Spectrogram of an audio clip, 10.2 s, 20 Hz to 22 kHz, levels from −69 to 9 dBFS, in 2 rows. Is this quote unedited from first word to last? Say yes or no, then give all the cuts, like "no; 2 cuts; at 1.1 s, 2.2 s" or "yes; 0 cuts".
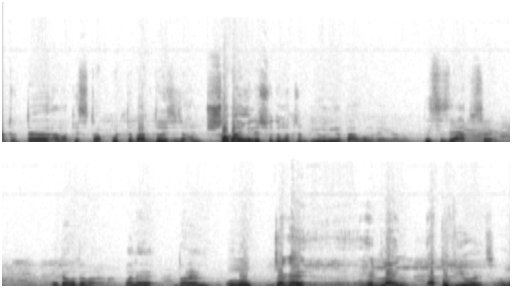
no; 4 cuts; at 2.0 s, 4.0 s, 6.1 s, 7.2 s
